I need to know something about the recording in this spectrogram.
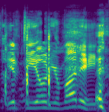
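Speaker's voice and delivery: high, loud, through laughter; laughing. Real, not acted. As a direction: blurt it out mid-laugh. Laughing while teasing viewers.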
